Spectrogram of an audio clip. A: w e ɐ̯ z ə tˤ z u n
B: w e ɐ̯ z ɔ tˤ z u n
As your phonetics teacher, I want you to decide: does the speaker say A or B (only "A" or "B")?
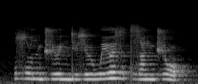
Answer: A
